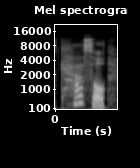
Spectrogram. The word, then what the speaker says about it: castle: The answer for question seven is castle. Remember the T is silent.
